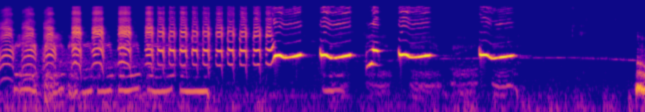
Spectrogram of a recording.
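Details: Black-throated laughingthrush seeking a new mate in spring: a rapid stuttering series of rich notes, then several loud upslurred whistles with pauses between, ending in one long fading thin whistle.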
